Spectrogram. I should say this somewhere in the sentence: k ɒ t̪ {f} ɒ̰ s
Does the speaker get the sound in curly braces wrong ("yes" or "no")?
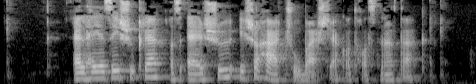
yes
